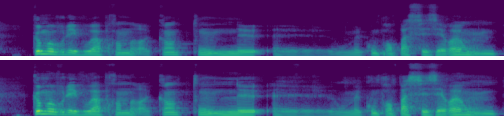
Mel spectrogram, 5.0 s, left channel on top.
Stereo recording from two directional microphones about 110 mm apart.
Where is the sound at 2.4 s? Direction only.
20° right (ahead or behind); by 4.4 s centre (ahead or behind).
